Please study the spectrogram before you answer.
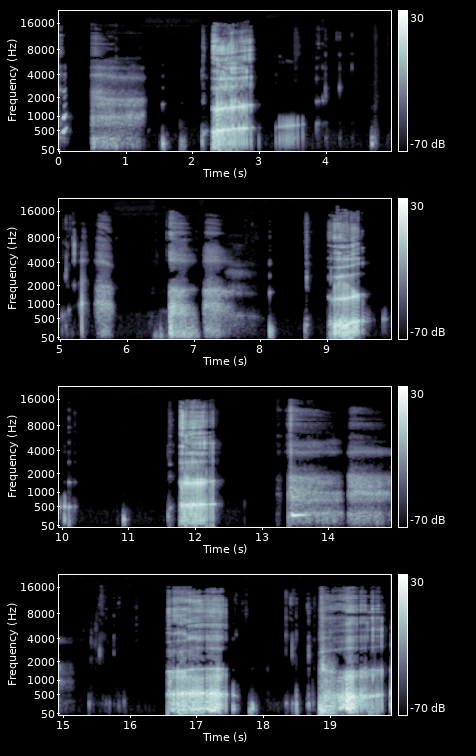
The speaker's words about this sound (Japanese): それじゃ、ママのミルクゲップ、ちゃんと召し上がれ。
